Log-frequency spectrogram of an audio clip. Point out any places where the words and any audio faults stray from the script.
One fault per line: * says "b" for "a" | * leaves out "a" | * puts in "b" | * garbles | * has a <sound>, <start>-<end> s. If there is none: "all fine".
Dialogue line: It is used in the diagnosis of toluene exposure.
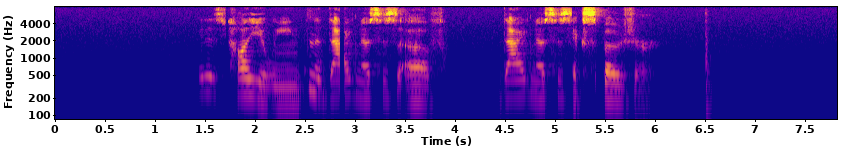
* says "toluene" for "used"
* has a dropout, 2.8-2.9 s
* says "diagnosis" for "toluene"
* has a thud, 6.5-6.7 s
